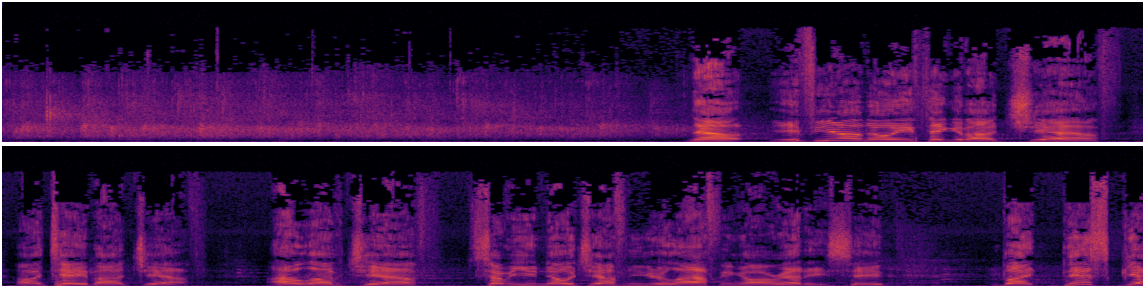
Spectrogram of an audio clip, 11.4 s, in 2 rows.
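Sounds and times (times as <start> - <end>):
audience clapping hands: 0.0 - 3.5
speech: 3.4 - 11.4.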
